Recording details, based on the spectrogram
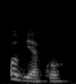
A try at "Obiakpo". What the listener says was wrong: Au fait, ta façon de dire Obiakpo, tu sais, j'aimerais que tu utilises une voix un peu plus romantique pour prononcer ce Obiakpo. Pas Obiakpo comme si on allait à la guerre.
